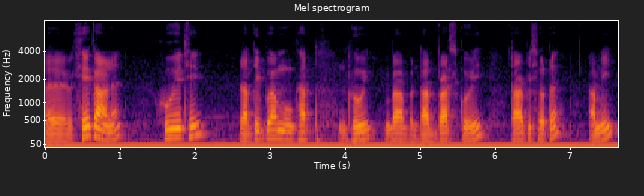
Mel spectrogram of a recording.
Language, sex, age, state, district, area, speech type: Assamese, male, 45-60, Assam, Majuli, urban, spontaneous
